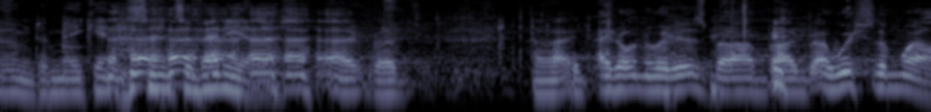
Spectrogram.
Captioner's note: laughing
